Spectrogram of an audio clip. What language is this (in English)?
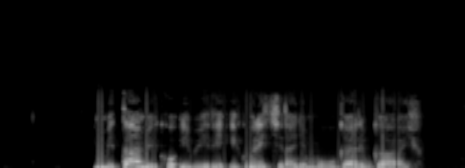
Kinyarwanda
